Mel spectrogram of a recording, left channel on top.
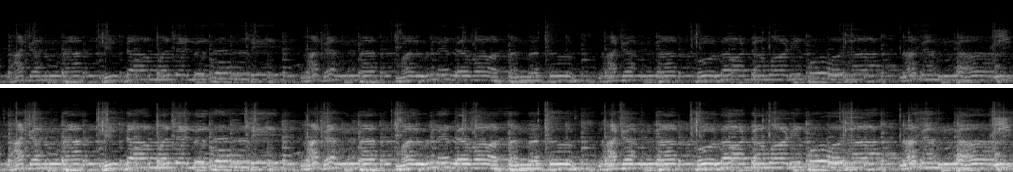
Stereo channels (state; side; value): quieter; left; 19.0 dB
